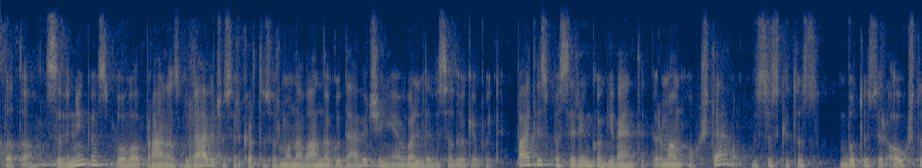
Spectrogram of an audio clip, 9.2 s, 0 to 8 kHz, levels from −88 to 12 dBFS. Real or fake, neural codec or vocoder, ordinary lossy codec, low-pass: fake; codec, 16 kHz, 4.8 kbps, FACodec; Opus, 32 kbps; 7.2 kHz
